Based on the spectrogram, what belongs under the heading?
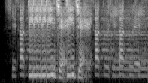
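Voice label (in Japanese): DJの言い方（男性）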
